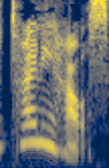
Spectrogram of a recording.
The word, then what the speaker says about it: tiny house: all all right and watch the stress because the first time it appears in writing you're going to say tiny house but the particular kind of house they're talking about here the stress is different it's a tiny house because it is already a thing it's a very specific kind of small house okay okay however this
